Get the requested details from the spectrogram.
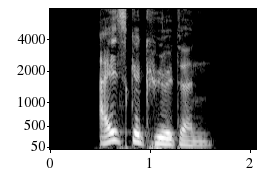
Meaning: inflection of eisgekühlt: 1. strong genitive masculine/neuter singular 2. weak/mixed genitive/dative all-gender singular 3. strong/weak/mixed accusative masculine singular 4. strong dative plural
- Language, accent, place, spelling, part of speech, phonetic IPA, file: German, Germany, Berlin, eisgekühlten, adjective, [ˈaɪ̯sɡəˌkyːltn̩], De-eisgekühlten.ogg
